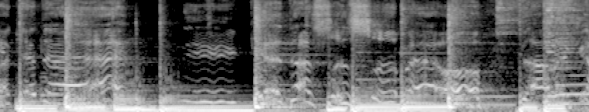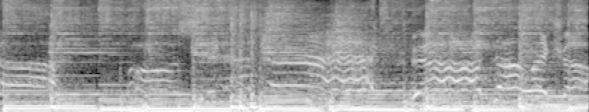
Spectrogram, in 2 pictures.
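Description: Japanese rock song: a male singer sings the lines 逃げ出す術を誰か教えて and ああ誰か孤独なおいらを愛して, holding notes with a wavering vibrato, over a full rock band with guitar, bass and drums.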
